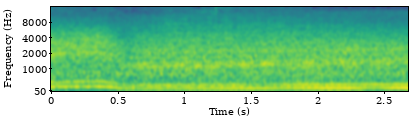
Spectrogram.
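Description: Race car engine in Need for Speed: Hot Pursuit 2 (PS2), a loud steady droning hum whose pitch drops once early on and then holds level.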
